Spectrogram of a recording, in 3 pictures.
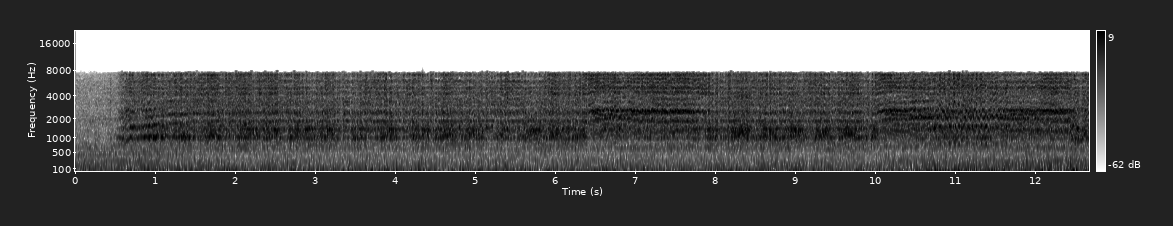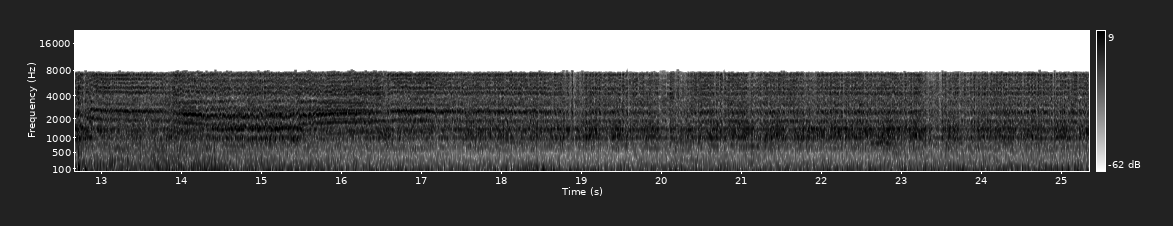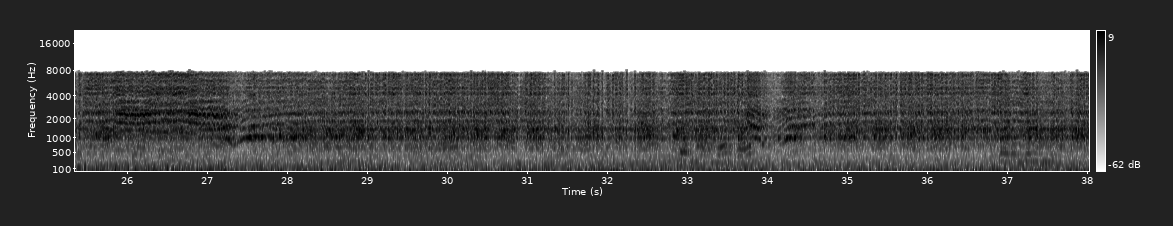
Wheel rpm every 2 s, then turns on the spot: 70, 160, 160, 160, 160, 160, 160, 160, 160, 160, 160, 160, 160, 150, 150, 160, 140, 140, 160.
none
